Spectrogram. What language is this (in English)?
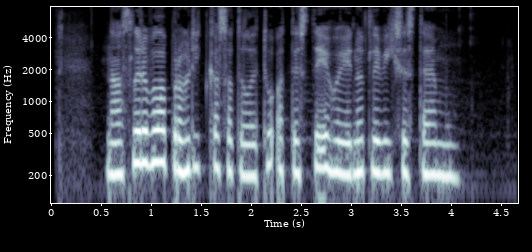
Czech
